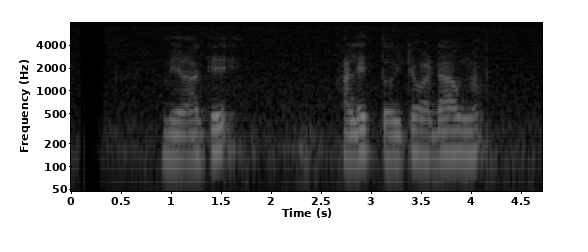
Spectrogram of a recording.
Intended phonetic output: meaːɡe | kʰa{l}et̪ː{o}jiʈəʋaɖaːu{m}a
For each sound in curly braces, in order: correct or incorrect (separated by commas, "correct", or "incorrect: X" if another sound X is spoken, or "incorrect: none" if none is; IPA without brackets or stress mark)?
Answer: correct, correct, incorrect: n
